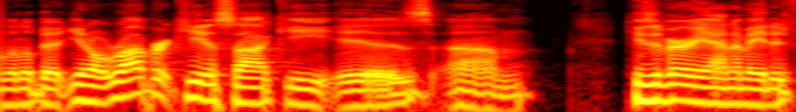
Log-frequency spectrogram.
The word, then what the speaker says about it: Kiyosaki: Robert, and I hope I don't know, Robert Kiyosaki, is that the correct pronunciation? – Yeah, Robert Kiyosaki.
